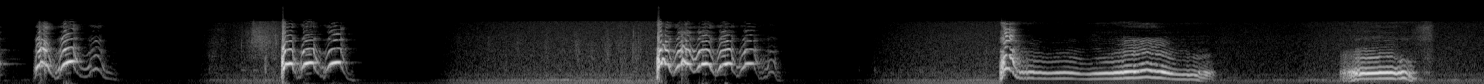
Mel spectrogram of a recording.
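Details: Toy poodles barking at deer: three short bursts of high, yappy barks, followed by longer wavering, whining howl-like tones, with steady background hum between the calls.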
